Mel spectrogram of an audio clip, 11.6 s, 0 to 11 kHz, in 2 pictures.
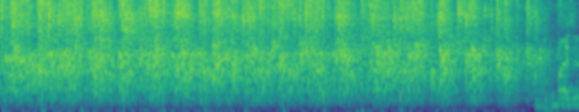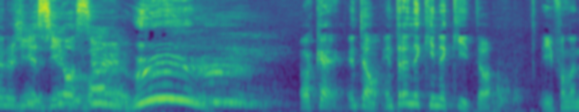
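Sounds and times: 
crowd applauding: 0.0s - 6.5s
speech: 5.6s - 8.2s, 8.8s - 11.5s.

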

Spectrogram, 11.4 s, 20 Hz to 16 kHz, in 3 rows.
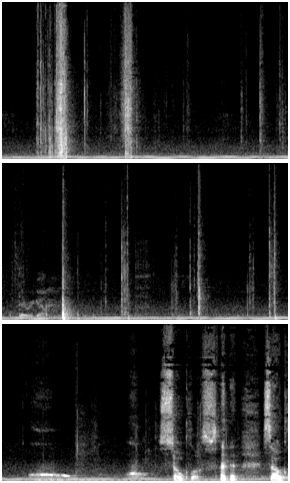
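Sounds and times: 
tarot cards being shuffled: 0.4s - 4.0s, 5.1s - 7.6s
speech: 9.8s - 11.4s.

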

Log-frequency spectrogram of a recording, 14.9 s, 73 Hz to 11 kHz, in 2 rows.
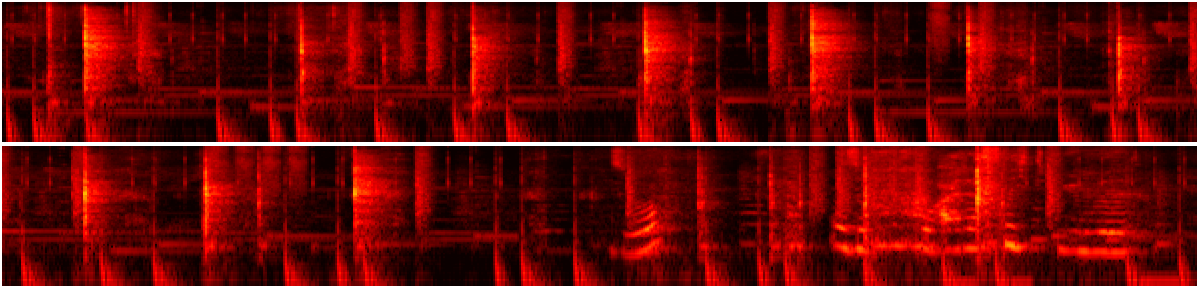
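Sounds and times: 
kitchen knife chopping a garlic clove on a board: 0.2s - 1.0s, 1.7s - 3.4s, 4.0s - 10.1s, 11.8s - 13.7s
speech: 13.4s - 14.7s.

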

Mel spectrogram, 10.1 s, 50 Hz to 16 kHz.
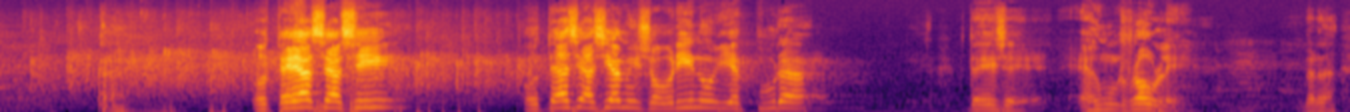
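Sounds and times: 
crowd applauding: 0.0s - 4.9s
speech: 1.9s - 3.1s, 3.9s - 6.2s, 7.3s - 9.0s, 9.8s - 10.1s.

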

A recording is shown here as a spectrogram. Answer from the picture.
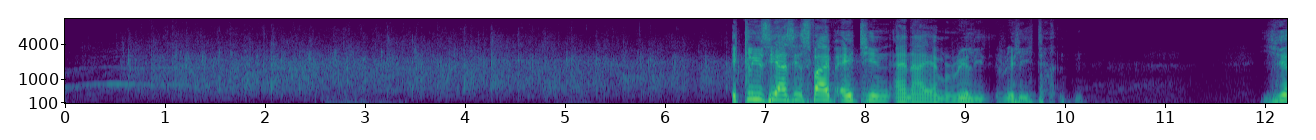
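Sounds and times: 
large group applauding: 0.0s - 7.8s
speech: 6.6s - 9.9s.

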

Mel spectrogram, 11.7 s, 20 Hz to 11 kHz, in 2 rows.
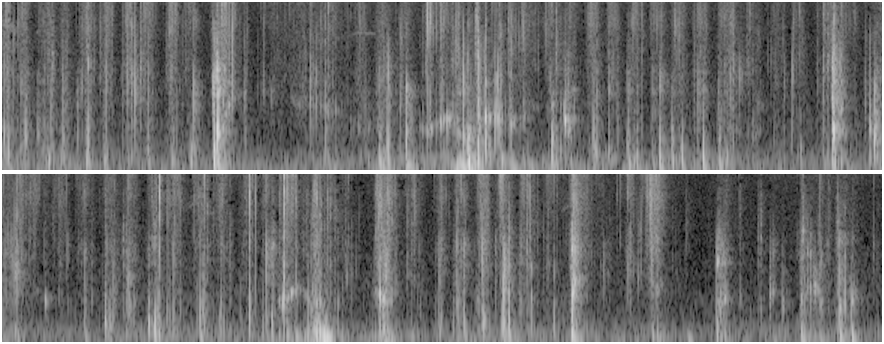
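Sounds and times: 
hands rubbing through soapy foam while hand washing: 0.0s - 10.4s
squishing and popping soap bubbles: 2.7s - 3.8s.

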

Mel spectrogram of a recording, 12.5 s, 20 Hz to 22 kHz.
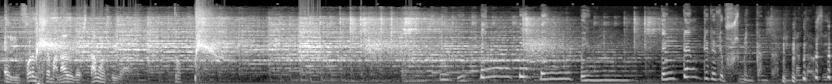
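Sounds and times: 
speech: 0.1s - 2.1s, 10.7s - 12.4s
short punchy radio section theme jingle with bright melody over bouncing bassline: 0.3s - 8.3s
sharp whip crack in a radio theme jingle: 2.9s - 3.5s.

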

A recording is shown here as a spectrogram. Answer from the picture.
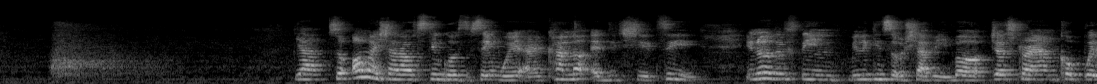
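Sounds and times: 
sharp breathy exhale from someone catching their breath: 0.5s - 1.8s
speech: 3.0s - 10.9s.

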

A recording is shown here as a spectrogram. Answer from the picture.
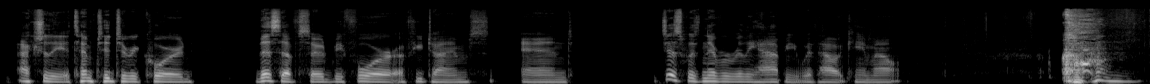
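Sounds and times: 
speech: 0.2s - 2.0s, 2.6s - 5.8s, 6.6s - 9.1s, 10.6s - 11.4s
loud harsh cough: 10.6s - 11.3s.

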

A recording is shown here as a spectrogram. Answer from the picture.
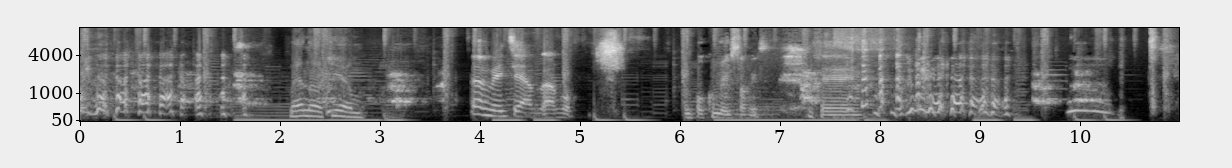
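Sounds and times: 
laughter: 0.0s - 1.9s, 7.0s - 10.5s
speech: 0.2s - 1.2s, 2.1s - 3.0s, 3.9s - 10.6s
dog barking and yipping: 0.4s - 3.8s, 7.2s - 7.6s, 9.5s - 10.0s.

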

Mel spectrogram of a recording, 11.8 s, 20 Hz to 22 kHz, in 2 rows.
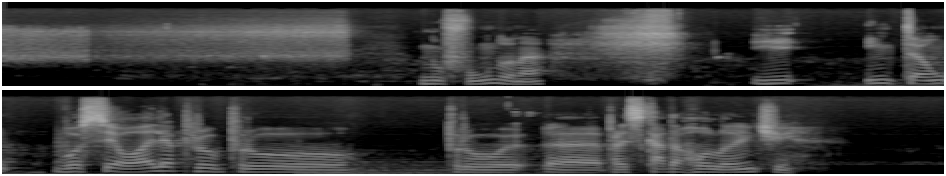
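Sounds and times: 
loud steady hiss of radio static: 0.0s - 2.3s
speech: 2.6s - 3.8s, 4.7s - 11.0s
faint low rumbles: 4.4s - 11.7s.

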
